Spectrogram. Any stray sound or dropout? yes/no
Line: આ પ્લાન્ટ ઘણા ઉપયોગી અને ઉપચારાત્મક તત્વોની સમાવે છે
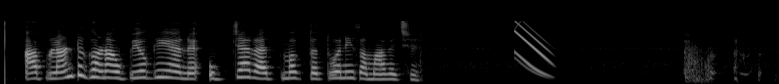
yes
